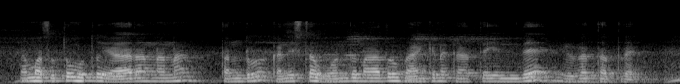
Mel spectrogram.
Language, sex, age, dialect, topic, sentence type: Kannada, male, 25-30, Central, banking, statement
